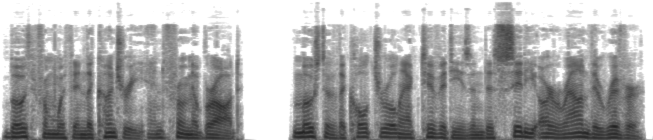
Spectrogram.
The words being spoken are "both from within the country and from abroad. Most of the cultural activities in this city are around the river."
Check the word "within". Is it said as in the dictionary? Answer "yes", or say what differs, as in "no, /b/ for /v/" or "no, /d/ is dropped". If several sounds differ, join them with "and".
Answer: yes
